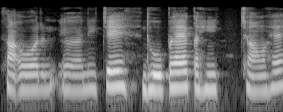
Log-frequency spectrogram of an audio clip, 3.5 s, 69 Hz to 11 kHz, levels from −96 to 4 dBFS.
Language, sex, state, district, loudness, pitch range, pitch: Hindi, female, Delhi, New Delhi, -19 LUFS, 190-210 Hz, 195 Hz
